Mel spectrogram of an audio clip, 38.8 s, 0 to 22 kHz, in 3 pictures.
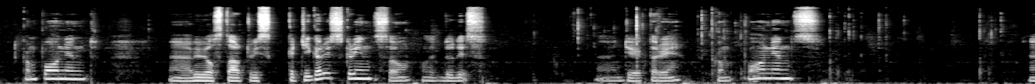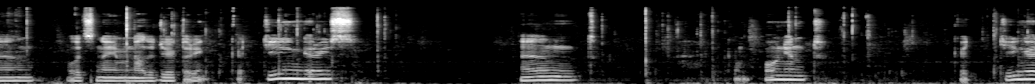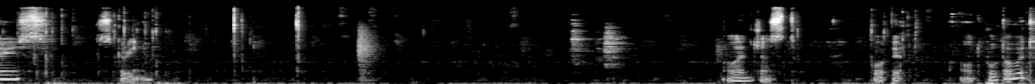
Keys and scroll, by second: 6.5 super+n, 7.4 super+Down, 7.9 Return, 8.5-11.0 typing, 11.5 super+Return, 12.2 super+n, 13.9 Down, 14.5 Return, 14.8-17.5 typing, 17.6 Return, 21.0 super+n, 21.5-22.3 typing, 23.4-28.5 typing, 28.8 Return, 36.8 super+c, 37.2 ctrl+super+Tab.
